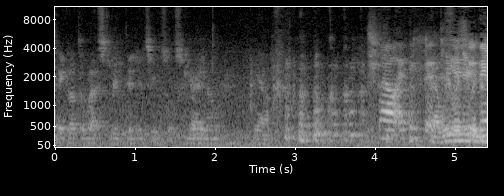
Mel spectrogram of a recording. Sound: laughs

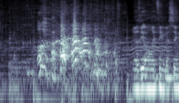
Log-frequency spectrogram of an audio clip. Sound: laughter

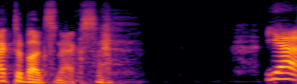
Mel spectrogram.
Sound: chuckles

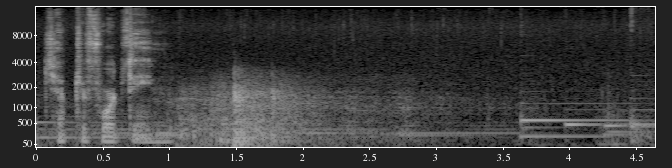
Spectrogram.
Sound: distant thunder

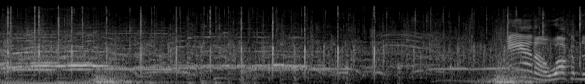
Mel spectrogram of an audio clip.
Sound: applause and cheering

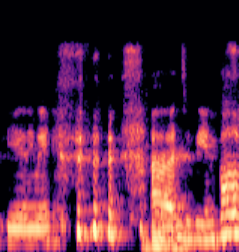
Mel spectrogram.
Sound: laughs

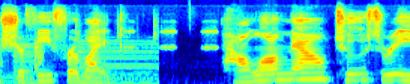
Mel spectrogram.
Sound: crickets chirping

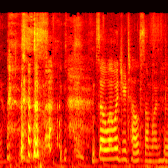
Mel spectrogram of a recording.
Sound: laughs

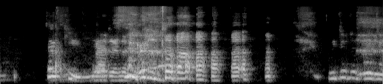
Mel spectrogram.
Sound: both laughing

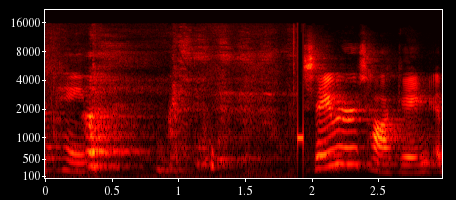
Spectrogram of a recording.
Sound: team laughing

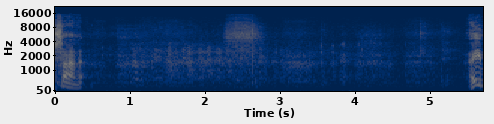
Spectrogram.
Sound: congregation laughing

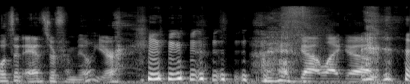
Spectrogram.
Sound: laughing

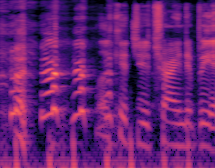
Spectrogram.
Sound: laughs

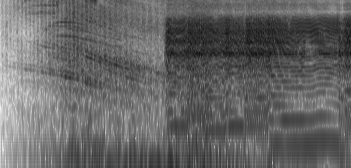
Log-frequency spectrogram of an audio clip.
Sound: scene whooshes; rock music

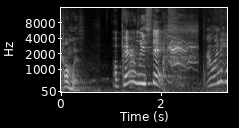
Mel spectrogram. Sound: laughs

